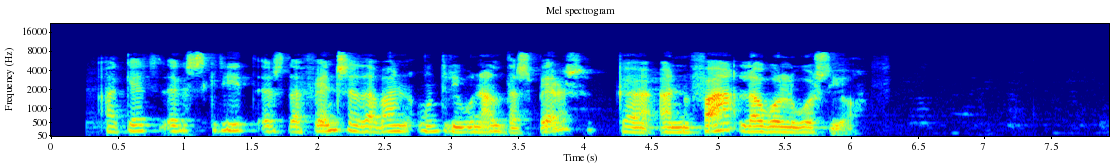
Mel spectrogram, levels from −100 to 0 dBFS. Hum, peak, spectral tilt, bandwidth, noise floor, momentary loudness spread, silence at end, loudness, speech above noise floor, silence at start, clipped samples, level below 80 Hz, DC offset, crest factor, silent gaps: none; -6 dBFS; -3.5 dB/octave; 8.2 kHz; -81 dBFS; 12 LU; 1.9 s; -29 LUFS; 51 dB; 0.4 s; under 0.1%; -72 dBFS; under 0.1%; 24 dB; none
